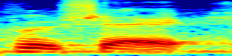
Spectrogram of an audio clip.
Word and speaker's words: Boucher: her poodle brooch it was a voucher voucher Boucher roach that's spelled like Badger but it's pronounced Boucher and I fell in love with that little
